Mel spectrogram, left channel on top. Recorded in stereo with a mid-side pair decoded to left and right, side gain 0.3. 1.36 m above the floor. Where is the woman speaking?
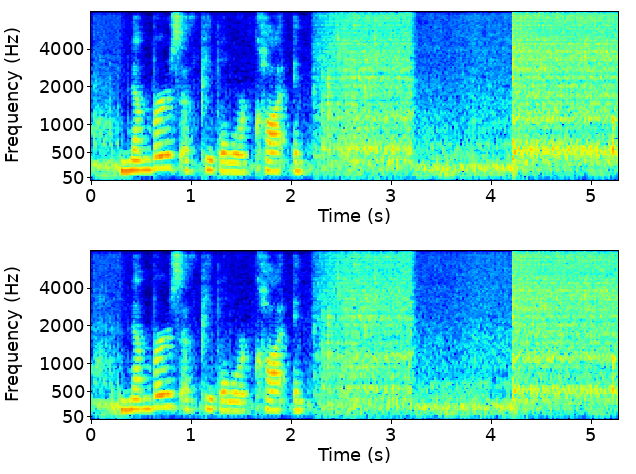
40° left, 1.2 m.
